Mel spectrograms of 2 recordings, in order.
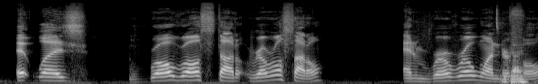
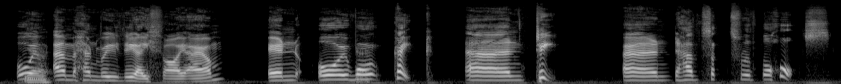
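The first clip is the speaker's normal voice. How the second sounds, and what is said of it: Bad put-on British accent. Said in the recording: “How bad that accent was? ... I maybe don't do a British impression for a good reason”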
